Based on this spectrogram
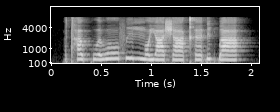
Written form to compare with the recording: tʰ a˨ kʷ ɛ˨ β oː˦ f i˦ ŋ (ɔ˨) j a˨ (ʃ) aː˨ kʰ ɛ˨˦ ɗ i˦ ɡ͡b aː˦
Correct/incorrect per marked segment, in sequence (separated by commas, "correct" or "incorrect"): correct, correct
